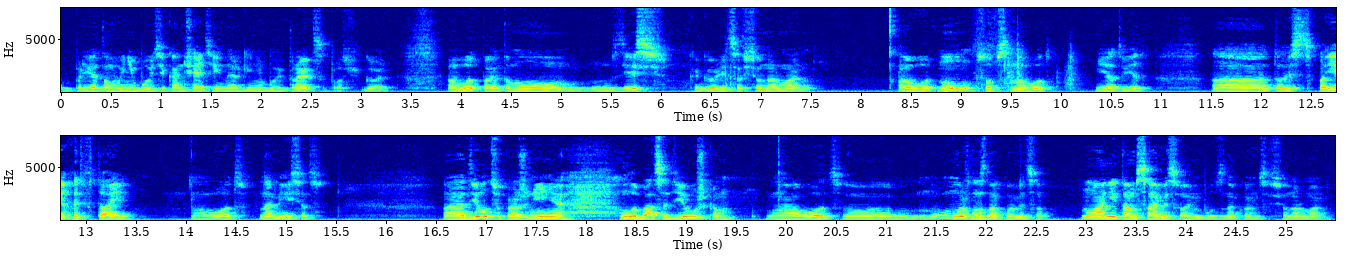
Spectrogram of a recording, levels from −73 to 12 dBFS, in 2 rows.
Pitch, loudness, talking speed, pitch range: 115 Hz, -22 LUFS, 125 wpm, 105-130 Hz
